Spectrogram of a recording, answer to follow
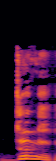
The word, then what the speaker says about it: demi: Le deuxième, c'est le mot demi, D-E-M-I. Oui. Merci beaucoup. Demi, même si c'est pas visuellement écrit E-U. Tout à fait. La prononciation est la même.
